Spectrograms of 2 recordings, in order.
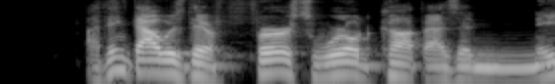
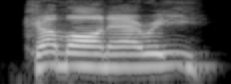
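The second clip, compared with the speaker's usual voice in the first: loud, higher plea; shouting encouragement; 8 semitones higher, 10 dB louder than usual. Real, not acted. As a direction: yell it at the TV. Urging Kane before penalty.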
